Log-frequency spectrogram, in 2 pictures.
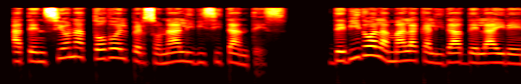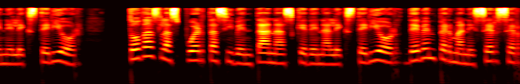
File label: air Quality Alert, voice announcement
